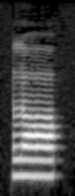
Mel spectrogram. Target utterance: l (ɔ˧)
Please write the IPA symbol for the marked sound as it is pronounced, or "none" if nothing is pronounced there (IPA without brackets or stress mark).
ɔ˧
